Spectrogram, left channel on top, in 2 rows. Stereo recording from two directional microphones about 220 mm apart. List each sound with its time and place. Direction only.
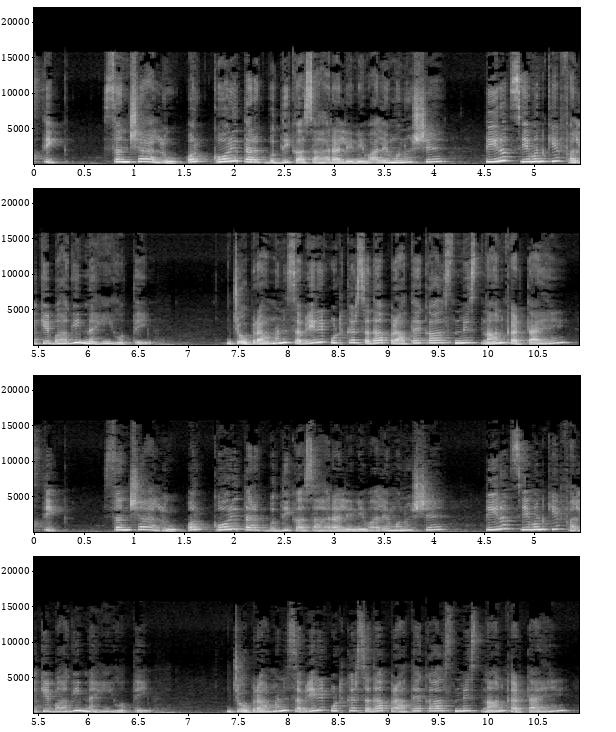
0.7 s speech: 35° left (ahead or behind)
